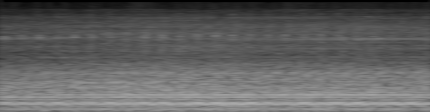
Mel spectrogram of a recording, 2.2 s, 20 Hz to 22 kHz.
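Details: 1967 Ford F-100 old truck revived after fresh oil and fuel work: smooth even idle with steady hum, no ticking or clatter from the top end; oil circulating, sounds healthy.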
